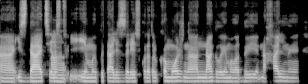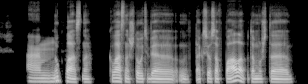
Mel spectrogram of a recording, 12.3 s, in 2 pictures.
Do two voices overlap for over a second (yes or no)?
no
